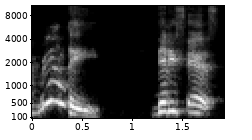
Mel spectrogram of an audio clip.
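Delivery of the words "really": high-pitched, incredulous question; retold surprise. Vlogger retelling her reaction to the dialysis news, surprised. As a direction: shoot the pitch way up in disbelief.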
